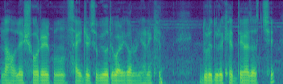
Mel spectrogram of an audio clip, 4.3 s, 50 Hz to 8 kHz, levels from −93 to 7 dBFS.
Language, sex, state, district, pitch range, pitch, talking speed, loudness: Bengali, male, Tripura, Unakoti, 95-100 Hz, 95 Hz, 195 wpm, -17 LUFS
